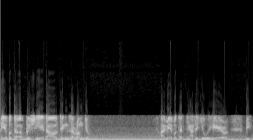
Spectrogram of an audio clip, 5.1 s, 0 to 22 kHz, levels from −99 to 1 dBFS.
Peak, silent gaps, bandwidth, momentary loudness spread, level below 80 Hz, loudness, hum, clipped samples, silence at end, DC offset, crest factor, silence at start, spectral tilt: -4 dBFS; none; 5.4 kHz; 12 LU; -60 dBFS; -23 LUFS; none; under 0.1%; 0 s; under 0.1%; 20 dB; 0 s; -7 dB/octave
